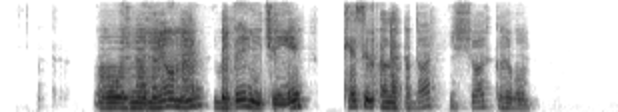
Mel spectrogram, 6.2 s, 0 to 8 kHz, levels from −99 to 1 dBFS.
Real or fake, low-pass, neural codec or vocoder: fake; 7.2 kHz; codec, 44.1 kHz, 1.7 kbps, Pupu-Codec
